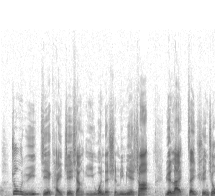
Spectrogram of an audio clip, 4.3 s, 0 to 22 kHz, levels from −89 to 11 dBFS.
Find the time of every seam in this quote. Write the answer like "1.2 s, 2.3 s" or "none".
none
